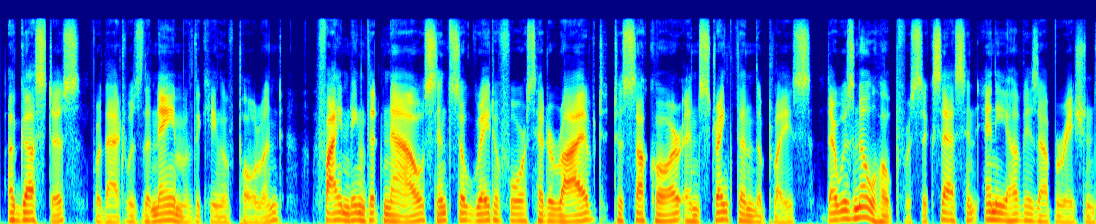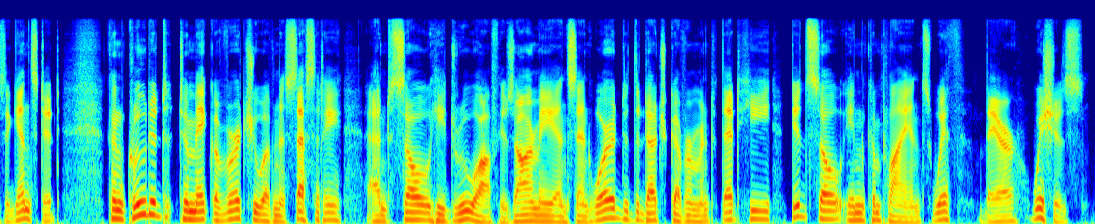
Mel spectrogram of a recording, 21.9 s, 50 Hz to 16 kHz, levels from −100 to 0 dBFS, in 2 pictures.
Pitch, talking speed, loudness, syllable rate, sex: 110 Hz, 190 wpm, -22 LUFS, 5.0 syllables/s, male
